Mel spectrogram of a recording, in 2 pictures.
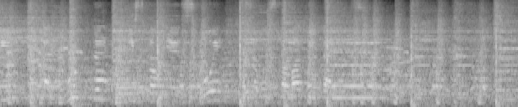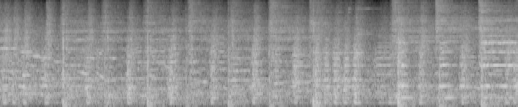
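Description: Brass band music: trumpets and trombones over a steady drum beat of about two beats a second.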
